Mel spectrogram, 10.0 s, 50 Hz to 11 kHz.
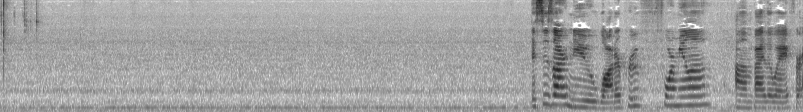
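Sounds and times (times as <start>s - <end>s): low room hum with hiss: 0.0s - 10.0s.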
